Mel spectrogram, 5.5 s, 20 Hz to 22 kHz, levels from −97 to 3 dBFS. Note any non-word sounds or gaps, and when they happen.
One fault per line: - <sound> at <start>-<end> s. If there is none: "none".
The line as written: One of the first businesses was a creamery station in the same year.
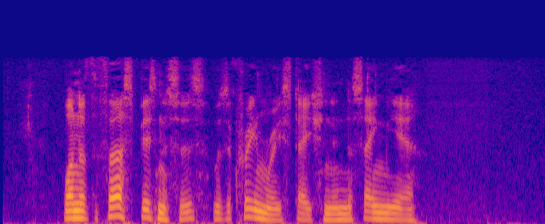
none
